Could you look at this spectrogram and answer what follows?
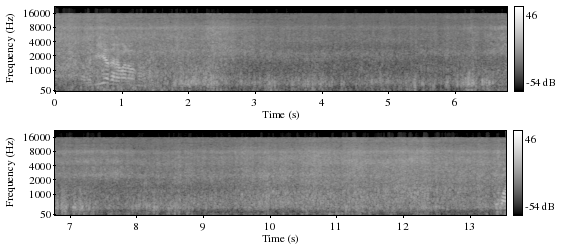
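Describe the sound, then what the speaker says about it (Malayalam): Waves rolling and breaking on the sea shore at Valinokkam, a broad continuous wash of surf under gusty wind buffeting the microphone, with a brief voice near the start. "വലിയ തിരമാല വന്നു."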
